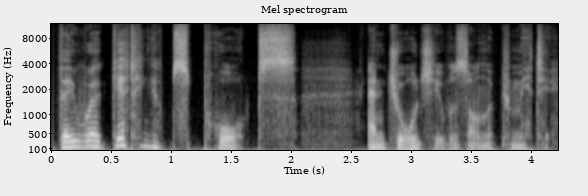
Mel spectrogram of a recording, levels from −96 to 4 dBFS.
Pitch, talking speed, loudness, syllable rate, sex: 110 Hz, 155 wpm, -20 LUFS, 4.5 syllables/s, male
